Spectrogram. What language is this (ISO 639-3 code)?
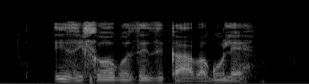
zul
